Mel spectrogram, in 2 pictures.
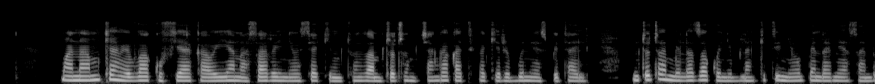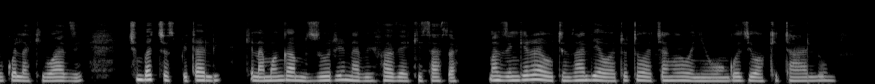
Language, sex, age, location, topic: Swahili, female, 18-24, Kisumu, health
